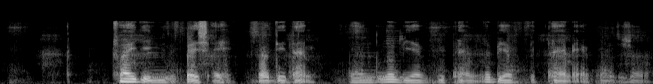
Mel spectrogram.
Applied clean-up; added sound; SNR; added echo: neural separator model SepFormer DNS4.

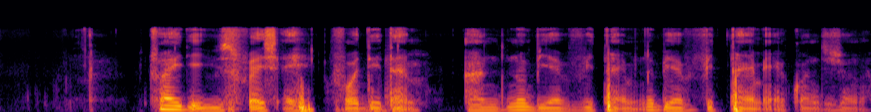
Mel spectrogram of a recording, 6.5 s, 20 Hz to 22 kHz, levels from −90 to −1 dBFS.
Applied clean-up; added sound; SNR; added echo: none; none; none; none.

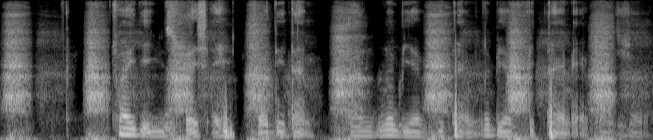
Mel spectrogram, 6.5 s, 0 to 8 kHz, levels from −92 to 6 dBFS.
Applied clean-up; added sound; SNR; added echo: neural mask model Resemble Enhance denoiser.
